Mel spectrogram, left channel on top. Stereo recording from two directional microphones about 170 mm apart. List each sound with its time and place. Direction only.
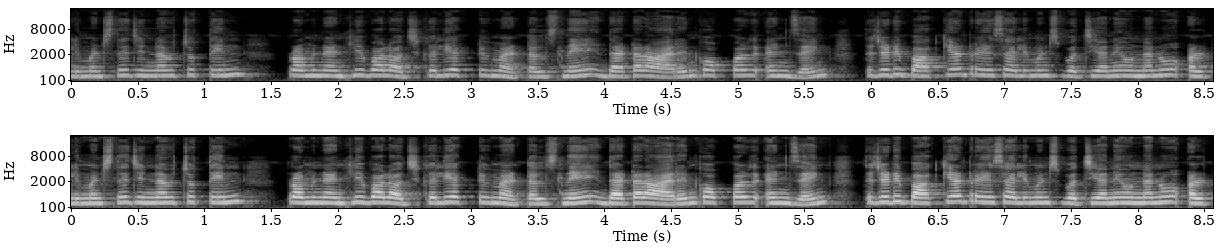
0.0 s a woman's voice: 40° right (ahead or behind)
